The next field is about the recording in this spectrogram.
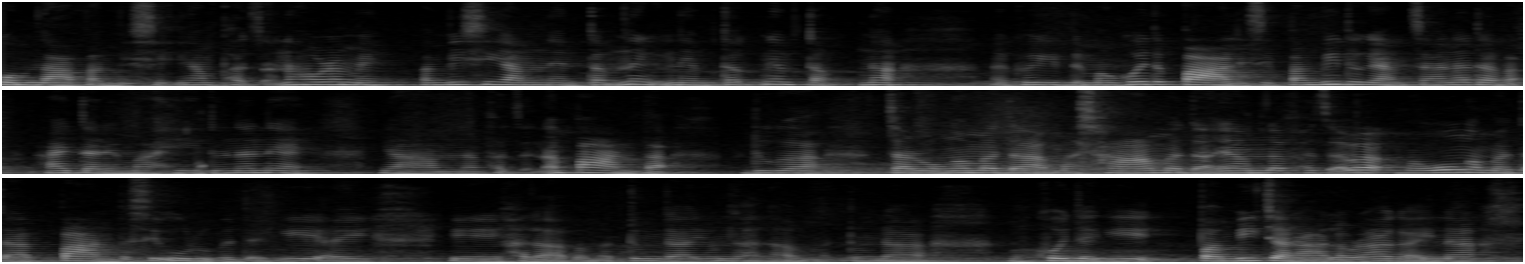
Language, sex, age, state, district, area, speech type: Manipuri, female, 18-30, Manipur, Thoubal, rural, spontaneous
